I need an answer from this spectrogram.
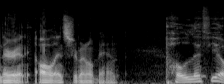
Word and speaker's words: Polyphia: Polyphia or Prolifia? Polyphia. But how you spell that? POLYPHIA.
